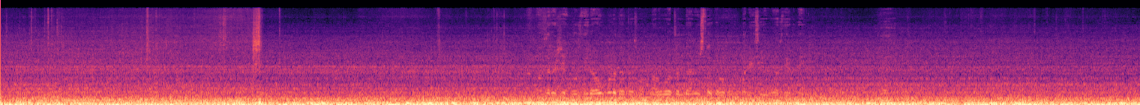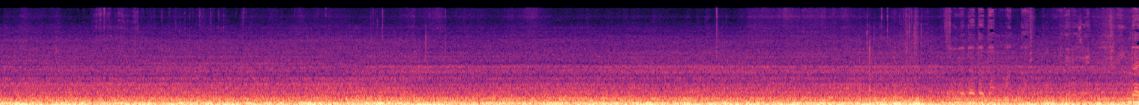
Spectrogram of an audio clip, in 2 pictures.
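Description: Steady low rumble of a moving car's engine and tyres, heard from inside the cabin while driving at a constant speed.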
